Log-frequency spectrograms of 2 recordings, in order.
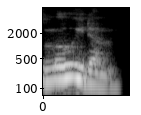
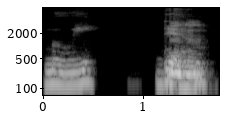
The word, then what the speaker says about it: Muidem: But it's pronounced Muidem. So if you want to say phonetic, M-O-O-Y, Muidem, D-E-M, Muidem, right? Emphasis on the I.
